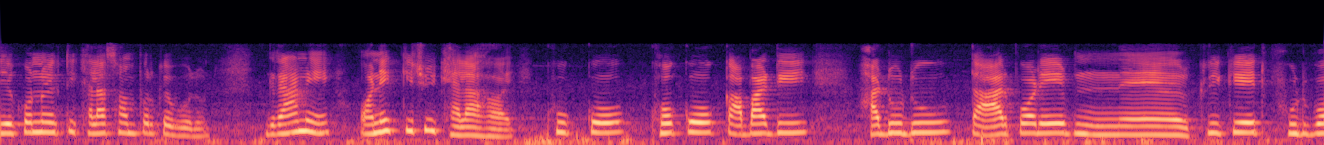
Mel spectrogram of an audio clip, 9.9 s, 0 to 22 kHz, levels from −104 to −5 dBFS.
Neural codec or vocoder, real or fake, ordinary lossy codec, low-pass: none; real; none; 7.2 kHz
